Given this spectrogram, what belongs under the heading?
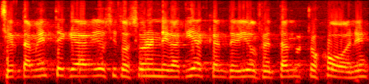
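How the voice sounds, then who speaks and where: High-pitched male speech with noticeable background noise. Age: 50s. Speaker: education researcher. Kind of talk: radio interview. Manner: repeats words often.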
